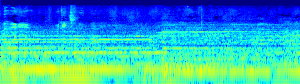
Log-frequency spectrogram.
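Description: Electric guitar playing slow, sustained chords that ring on, moving to a new chord about two and a half seconds in.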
